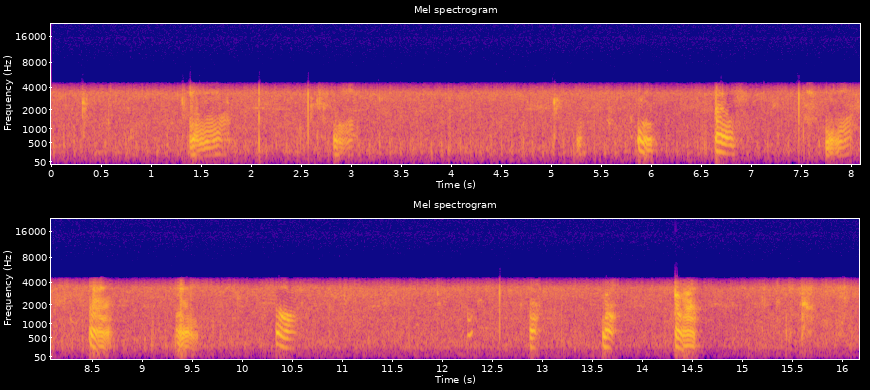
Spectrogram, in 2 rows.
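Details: Yorkshire terrier making its funny sound: a run of short, nasal, harmonic squeaks and grunts, some wavering in pitch, coming irregularly at roughly 78 per minute over faint background hiss.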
